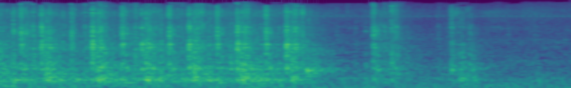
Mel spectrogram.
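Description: A sewing machine back-stitching a t-shirt dress: a quick, rhythmic run of needle clatter for about a second and a half, then a couple of short separate stitching bursts, close and without talk.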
